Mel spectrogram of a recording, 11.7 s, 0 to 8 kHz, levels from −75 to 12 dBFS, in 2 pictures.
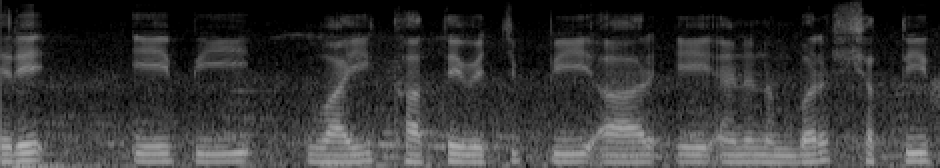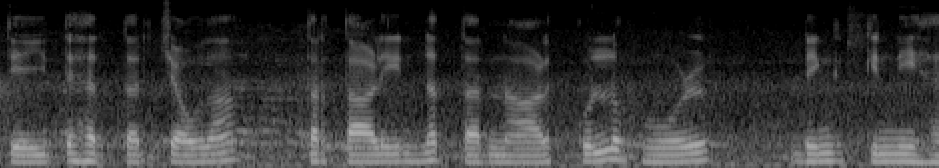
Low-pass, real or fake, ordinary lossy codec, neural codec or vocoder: none; real; none; none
